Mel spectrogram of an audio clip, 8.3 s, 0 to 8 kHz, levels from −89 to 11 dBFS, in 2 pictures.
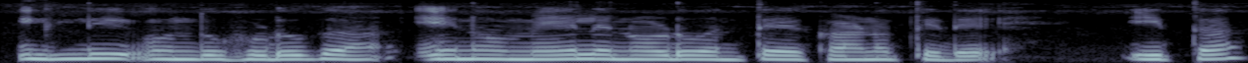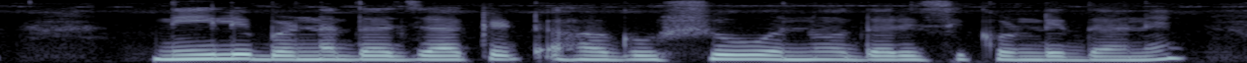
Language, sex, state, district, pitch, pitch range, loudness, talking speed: Kannada, female, Karnataka, Mysore, 195 Hz, 180-205 Hz, -24 LUFS, 110 wpm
